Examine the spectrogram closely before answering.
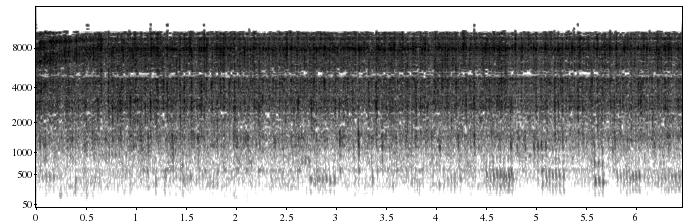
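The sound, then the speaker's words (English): A healthy coral reef heard underwater gives off a dense, constant crackle of snapping shrimp clicks over a low wash of water. The level stays steady throughout. “So that is the sound of a healthy coral reef.”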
